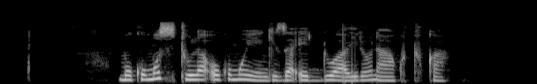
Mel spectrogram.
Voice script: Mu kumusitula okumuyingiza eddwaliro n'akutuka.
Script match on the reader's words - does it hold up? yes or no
yes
